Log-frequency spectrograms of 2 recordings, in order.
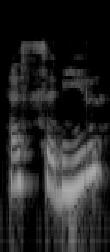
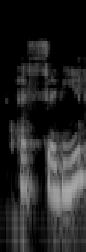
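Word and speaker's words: السبيل: As-sabil. As-sabil. Sabil starts with sin, which is a sun letter, and it becomes as-sabil when it is added to L.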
